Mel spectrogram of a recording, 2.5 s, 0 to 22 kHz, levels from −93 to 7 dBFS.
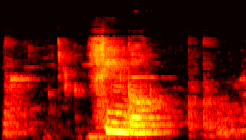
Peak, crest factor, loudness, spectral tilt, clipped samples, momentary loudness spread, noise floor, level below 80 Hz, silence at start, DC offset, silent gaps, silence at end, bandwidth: -2 dBFS; 16 dB; -14 LUFS; -4 dB/octave; under 0.1%; 24 LU; -45 dBFS; -60 dBFS; 0.1 s; under 0.1%; none; 0.85 s; 8.8 kHz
